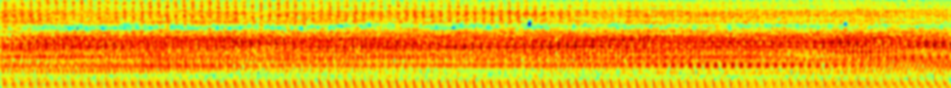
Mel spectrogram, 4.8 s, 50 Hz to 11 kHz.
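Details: Lombardini 6LD260 air-cooled single-cylinder diesel on a traffic sign, cold start after 10 years unused, old diesel purged, fresh fuel from remote tank: steady even idle thumping against the alternator, no knocks or misses, slight smoke; running healthy.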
